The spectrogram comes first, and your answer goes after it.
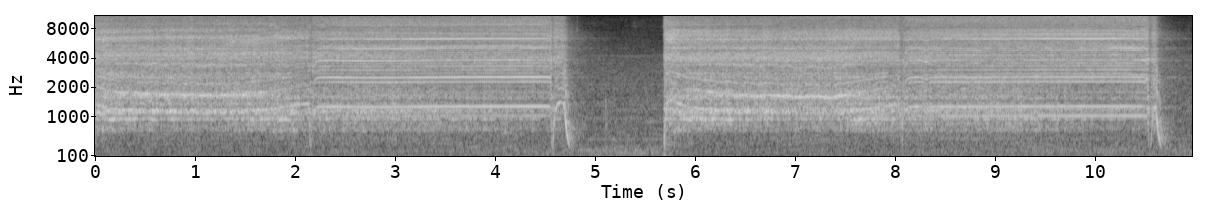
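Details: FlexArm tapping arm tapping 1/4 inch holes in thicker waterjet-cut plate with uniform holes; steady high whine about four seconds, brief dropout, then even repeat, threads cut smoothly; normal tapping operation.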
